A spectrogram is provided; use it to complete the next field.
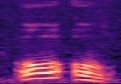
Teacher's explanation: তাহলে কণ্ঠ ও ওষ্ঠ এই দুটো প্রয়োজন হচ্ছে আমাদের ও ও উচ্চারণে। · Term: কণ্ঠৌষ্ঠ বর্ণ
